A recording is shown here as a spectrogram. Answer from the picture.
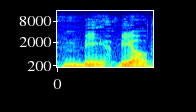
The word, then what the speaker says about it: Beowulf: Beowulf.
